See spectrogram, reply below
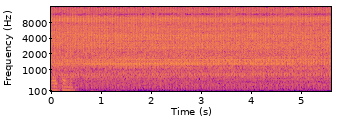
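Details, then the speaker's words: Loud, fast, regular tapping-hiss pulses, roughly 160 a minute, from an at-home low-intensity shockwave device applied to a man's penis for erectile function; he reports no pain and no sensation. "Okay. So I have no pain on my penis right now, but I can't feel anything. All you guys can do is just hear how loud it is."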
